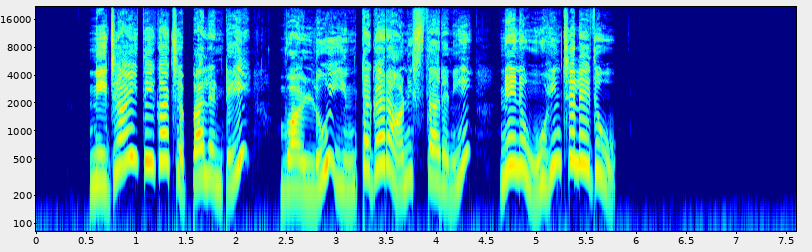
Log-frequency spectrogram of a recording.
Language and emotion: Telugu, surprised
